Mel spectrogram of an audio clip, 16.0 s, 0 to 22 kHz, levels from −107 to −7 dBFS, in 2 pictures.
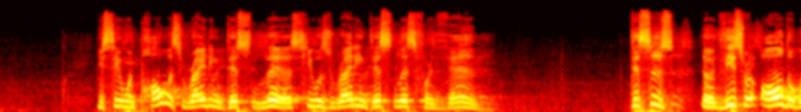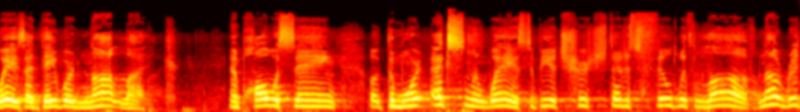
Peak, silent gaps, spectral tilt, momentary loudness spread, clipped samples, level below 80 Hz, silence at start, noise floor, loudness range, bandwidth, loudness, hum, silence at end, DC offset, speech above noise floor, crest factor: -2 dBFS; none; -4.5 dB/octave; 14 LU; under 0.1%; -52 dBFS; 1 s; -71 dBFS; 8 LU; 14 kHz; -23 LUFS; none; 0 s; under 0.1%; 48 dB; 22 dB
